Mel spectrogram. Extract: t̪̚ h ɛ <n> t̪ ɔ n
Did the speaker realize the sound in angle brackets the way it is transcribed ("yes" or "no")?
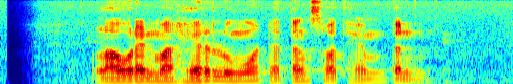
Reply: no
